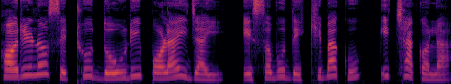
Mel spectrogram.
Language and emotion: Odia, neutral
